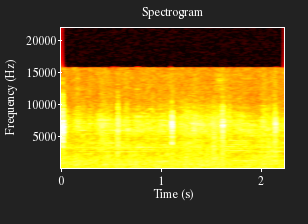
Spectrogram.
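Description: Tobu Railway train running across a steel truss bridge: a steady rumble with short, high clicks about twice a second.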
